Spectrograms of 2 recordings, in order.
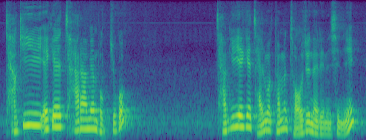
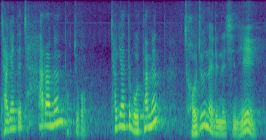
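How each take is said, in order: First: Each word laid out slowly; slow emphasis. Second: Said in the usual way. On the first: Shown as a demonstration. Preacher defining the ancestor god to the congregation, slowly. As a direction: spell it out slowly for them. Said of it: "조상신은 이런, 이런 신이에요". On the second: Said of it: "조상신은 그런 신이에요".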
